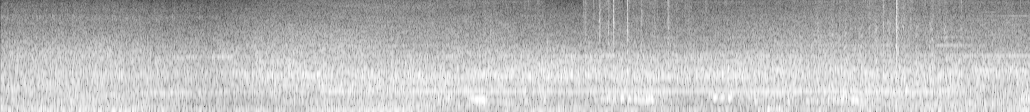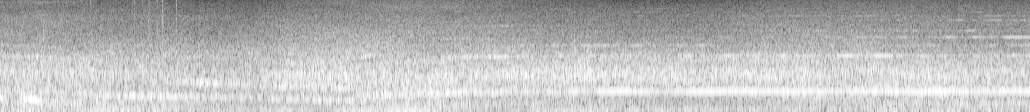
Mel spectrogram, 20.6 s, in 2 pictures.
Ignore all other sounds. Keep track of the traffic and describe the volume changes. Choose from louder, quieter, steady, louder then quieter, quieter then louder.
steady.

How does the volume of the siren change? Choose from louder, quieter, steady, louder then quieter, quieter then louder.
louder.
